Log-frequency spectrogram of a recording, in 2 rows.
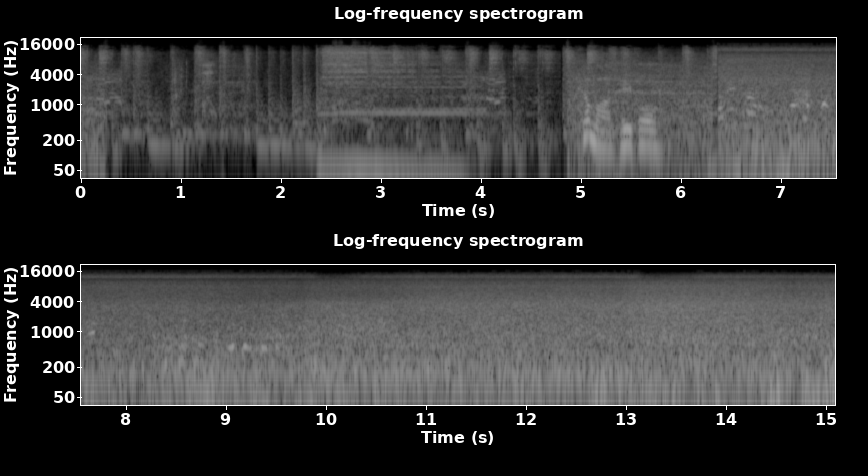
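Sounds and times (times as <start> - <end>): waterfall rushing: 4.8 - 15.0.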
